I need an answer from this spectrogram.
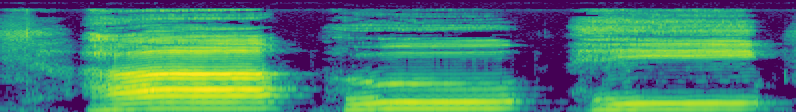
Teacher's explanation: یہ والا ہا حلق کے نیچے والے حصے سے ادا ہوتا ہے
